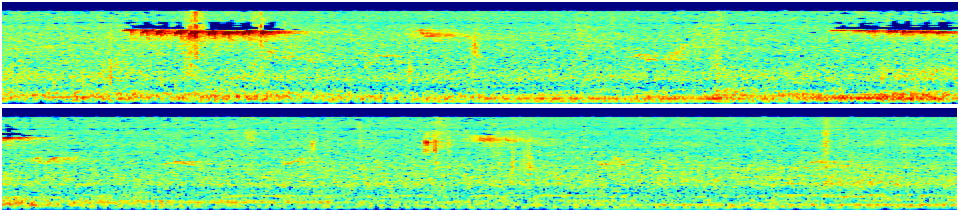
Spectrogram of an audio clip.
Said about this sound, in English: Quietly hear a red-eyed vireo. I'm gonna try to go towards where he is, but maybe off trail.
